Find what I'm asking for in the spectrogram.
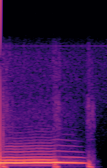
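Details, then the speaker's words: Simulated VR patient lung sounds in all fields: steady musical whistling over soft low breath thumps, quieter and less continuous from reduced airflow, as in severe asthma or obstructive airway disease: low-airflow wheezes. "It then changes the lung sounds. It triggers the lung sounds to change. It defines them. You can go into your diagnostic tools and listen, and now you've got wheezes in all fields."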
